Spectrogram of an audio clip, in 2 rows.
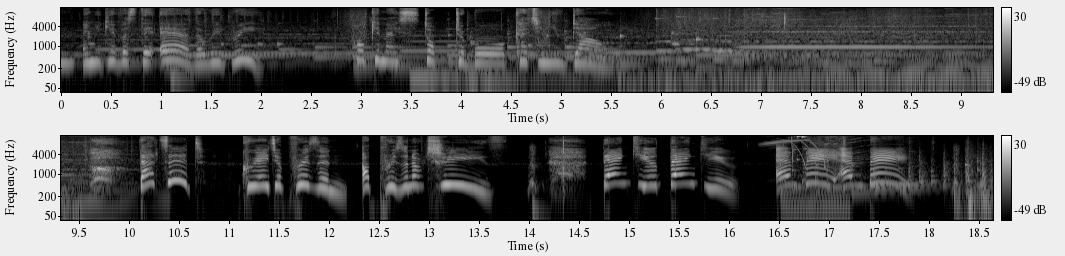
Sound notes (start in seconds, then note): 6.2 leaves rustling, soft rumbling; 9.2 gasping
